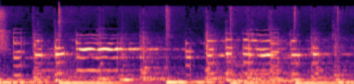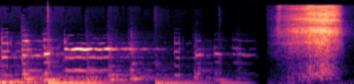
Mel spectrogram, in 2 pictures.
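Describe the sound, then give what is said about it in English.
A short, breathy sniff as a person smells their own armpit, heard right after about six seconds of bright instrumental music with steady bass notes ends. “That's the sound of me smelling my own armpit because I smell like a coconut vanilla cookie.”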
